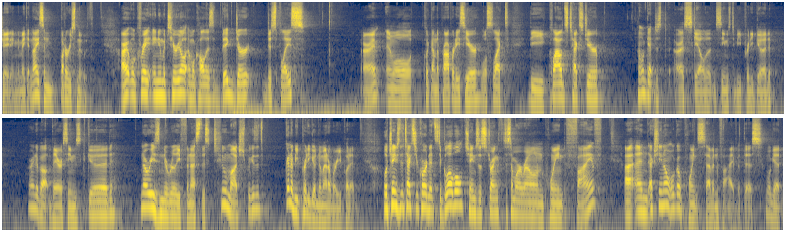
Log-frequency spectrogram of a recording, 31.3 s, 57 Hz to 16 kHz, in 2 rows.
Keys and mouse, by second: 2.6-5.1 drag, 8.6-11.5 drag, 11.5-13.1 middle drag, 13.1-15.0 drag, 17.4-17.9 middle drag, 21.5-27.4 drag, 28.9-30.9 drag.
